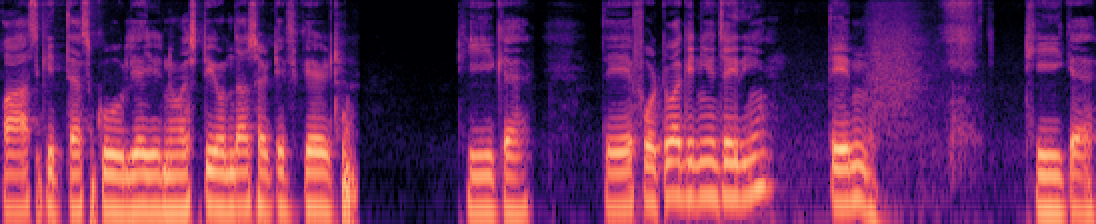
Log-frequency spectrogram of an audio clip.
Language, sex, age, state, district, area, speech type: Punjabi, male, 18-30, Punjab, Fazilka, rural, spontaneous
